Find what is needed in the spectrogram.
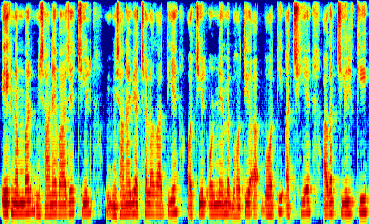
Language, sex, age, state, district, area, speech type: Hindi, male, 18-30, Madhya Pradesh, Gwalior, urban, spontaneous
